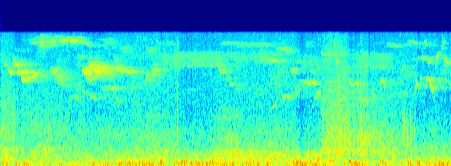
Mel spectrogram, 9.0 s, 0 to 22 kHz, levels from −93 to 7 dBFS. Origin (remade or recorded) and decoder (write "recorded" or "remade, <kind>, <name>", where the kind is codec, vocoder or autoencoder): recorded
